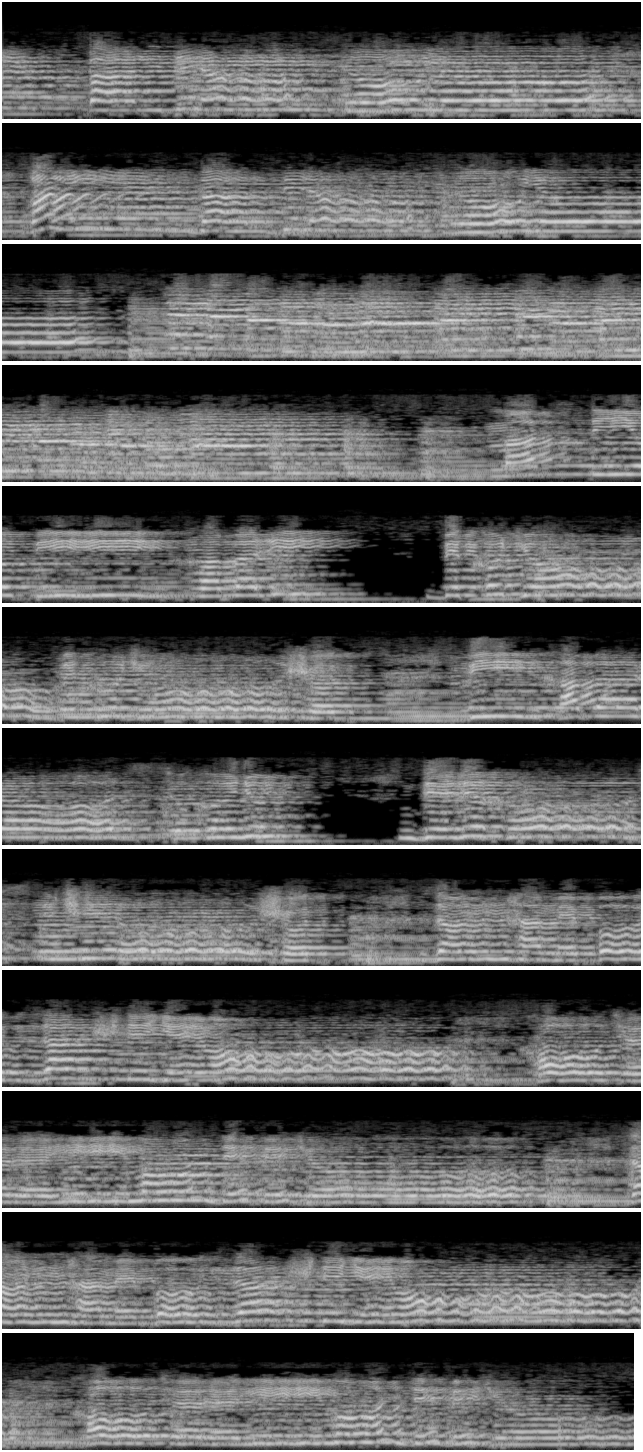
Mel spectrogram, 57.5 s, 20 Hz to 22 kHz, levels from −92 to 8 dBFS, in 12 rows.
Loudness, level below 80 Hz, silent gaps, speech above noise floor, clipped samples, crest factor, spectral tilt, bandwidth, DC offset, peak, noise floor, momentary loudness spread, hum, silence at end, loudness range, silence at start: -13 LUFS; -70 dBFS; none; 32 dB; under 0.1%; 14 dB; -4 dB/octave; 8 kHz; under 0.1%; 0 dBFS; -45 dBFS; 10 LU; none; 0 s; 5 LU; 0 s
